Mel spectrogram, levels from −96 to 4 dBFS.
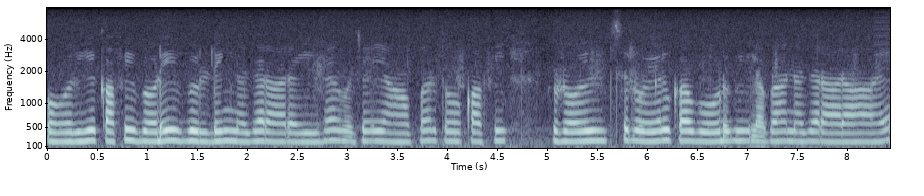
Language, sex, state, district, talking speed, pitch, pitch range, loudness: Hindi, female, Delhi, New Delhi, 165 wpm, 205 Hz, 195-210 Hz, -18 LUFS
